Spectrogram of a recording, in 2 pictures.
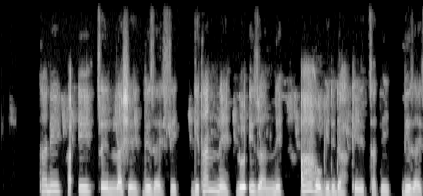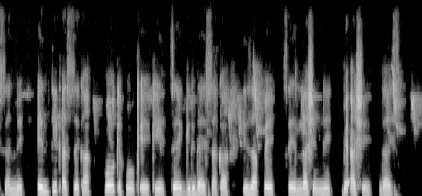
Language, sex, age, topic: Gamo, female, 25-35, government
